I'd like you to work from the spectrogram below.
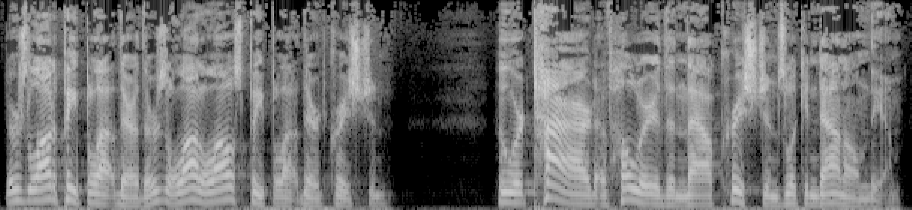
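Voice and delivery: ordinary talk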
